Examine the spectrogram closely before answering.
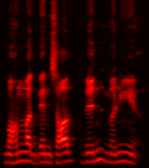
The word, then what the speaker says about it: मोहम्मद बिन सौद बिन मनी: इनका पूरा नाम मोहम्मद बिन सौद बिन मनी, ये असली अरबी प्रोनाउंसिएशन हुआ।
